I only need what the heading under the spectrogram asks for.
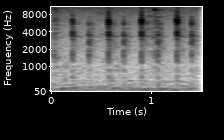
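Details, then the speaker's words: RC car pinion-to-spur gear mesh on an RB modified Pico 28.7, rocked back and forth: light crisp ticks about six per second, the small backlash tick that indicates a properly set mesh. "they call it the tick you want to have that tick just like Roger told you man in his video hear that"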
